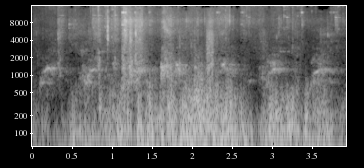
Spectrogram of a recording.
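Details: Several dogs tussle at a dog park, their play producing a continuous deep rumbling growl that swells and fades, with scrabbling and panting throughout.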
